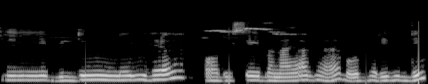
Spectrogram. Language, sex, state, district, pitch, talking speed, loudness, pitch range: Hindi, female, Bihar, Bhagalpur, 200 Hz, 180 wpm, -18 LUFS, 175-210 Hz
